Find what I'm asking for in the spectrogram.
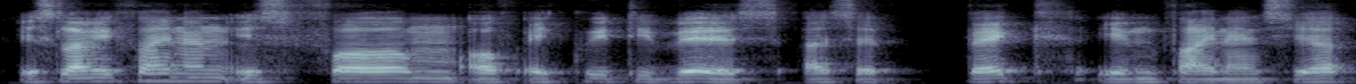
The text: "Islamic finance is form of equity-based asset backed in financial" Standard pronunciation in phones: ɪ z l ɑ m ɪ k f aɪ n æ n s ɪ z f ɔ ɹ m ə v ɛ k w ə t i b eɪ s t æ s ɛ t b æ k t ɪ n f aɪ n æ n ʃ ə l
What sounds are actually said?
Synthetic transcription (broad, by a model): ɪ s l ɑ m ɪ k f aɪ n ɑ n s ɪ s f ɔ m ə f ɛ k w ə t i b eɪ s ɑ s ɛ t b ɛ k ɪ n f aɪ n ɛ n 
